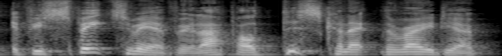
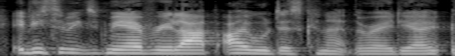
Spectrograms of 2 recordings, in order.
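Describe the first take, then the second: First: Deadpan. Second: Quick, flat threat; dead dry, no hint of a joke; deadpan. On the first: Retold or imitated. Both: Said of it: "so incredibly deadpan".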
